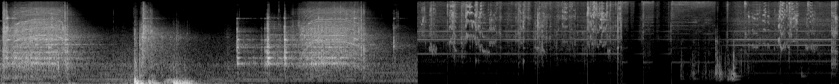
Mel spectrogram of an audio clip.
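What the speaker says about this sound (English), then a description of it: "Ron's got his biggest impact there, putting lug nuts on." A heavy impact wrench drives lug nuts onto a monster truck axle in loud, close rattling bursts of a second or two each, followed by quieter clanking and ratcheting.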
